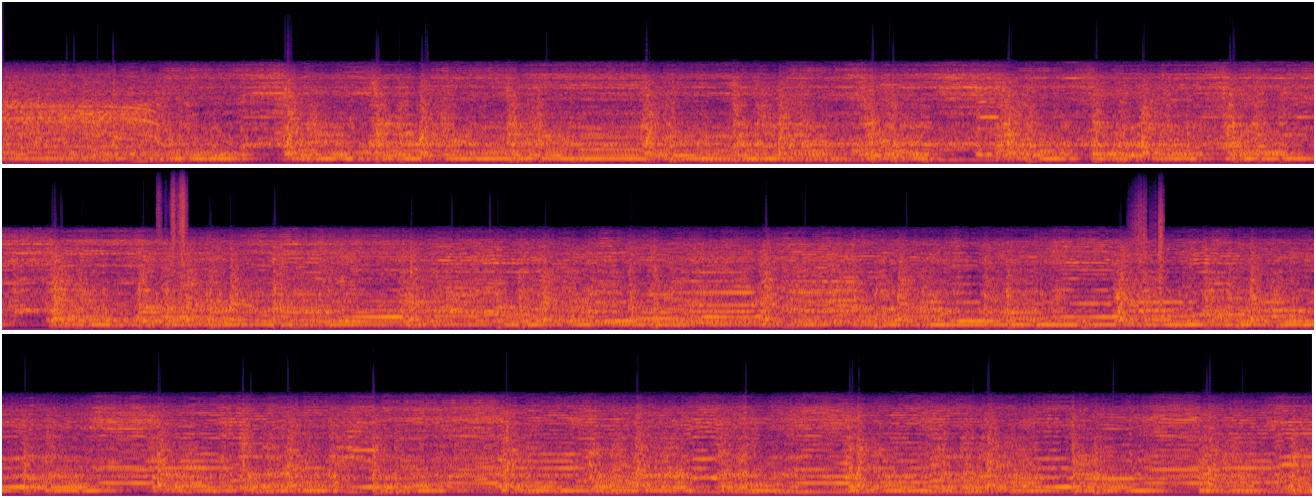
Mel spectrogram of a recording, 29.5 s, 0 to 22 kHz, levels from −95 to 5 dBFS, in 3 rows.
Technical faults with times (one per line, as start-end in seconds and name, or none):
10.99-11.23 cable scratch noise
18.27-18.55 cable scratch noise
